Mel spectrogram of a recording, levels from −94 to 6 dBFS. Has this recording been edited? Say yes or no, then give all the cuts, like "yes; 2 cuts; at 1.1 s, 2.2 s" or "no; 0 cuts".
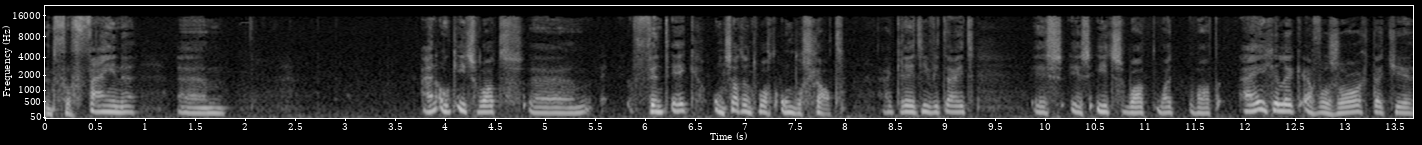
no; 0 cuts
